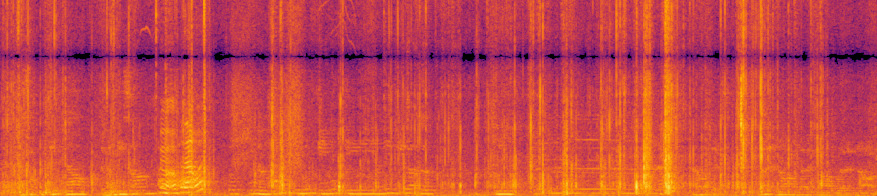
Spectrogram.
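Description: Christmas wrapping paper crinkling and tearing as chihuahuas paw and bite at a wrapped present: a run of irregular sharp crackles and rips, loudest about eight seconds in.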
